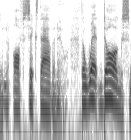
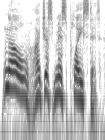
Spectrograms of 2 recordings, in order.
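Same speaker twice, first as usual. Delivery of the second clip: mock offended protest; feigned indignation; 6 semitones higher than usual. A narrator's reading. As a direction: act wounded, not very convincingly. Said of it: "I said with feigned indignation".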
